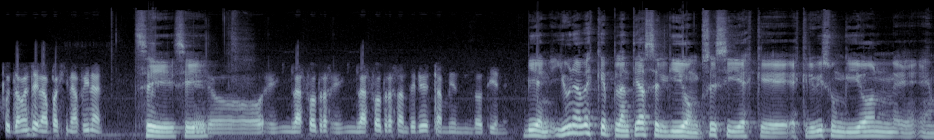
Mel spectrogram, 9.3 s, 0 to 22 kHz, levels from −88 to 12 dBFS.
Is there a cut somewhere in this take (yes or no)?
yes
